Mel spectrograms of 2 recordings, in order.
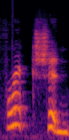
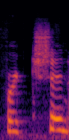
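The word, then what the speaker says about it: Frixion: are good too and it's r i x i o n friction i think that's how they pronounce it that's how i pronounce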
